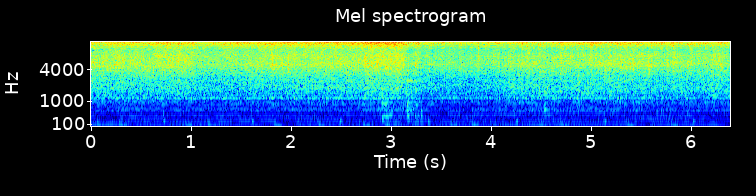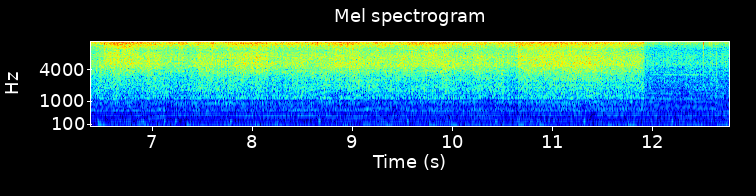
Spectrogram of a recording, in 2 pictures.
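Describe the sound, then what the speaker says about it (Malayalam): Onions, crushed ginger and garlic, green chili and curry leaves frying for chicken curry make a loud, continuous sizzle with occasional stirring scrapes and a short drop at the end. "അപ്പോൾ നമ്മൾ സവാള ഒരുവിധം വഴണ്ട് വന്നിട്ടുണ്ട്."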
